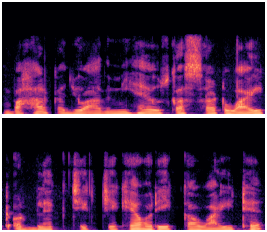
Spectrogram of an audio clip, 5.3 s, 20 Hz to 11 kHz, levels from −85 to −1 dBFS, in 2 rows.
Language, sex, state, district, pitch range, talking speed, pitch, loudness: Hindi, male, Jharkhand, Ranchi, 125-145 Hz, 205 wpm, 130 Hz, -19 LUFS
